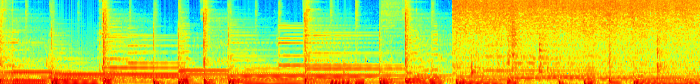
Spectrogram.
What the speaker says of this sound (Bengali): এবার আমি এর মধ্যে যে আমার কুচানো পেঁয়াজগুলো সেগুলো দিয়ে দেব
